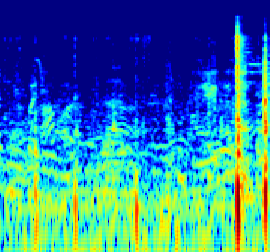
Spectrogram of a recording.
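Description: Volleyballs being struck during warm-up spiking practice: several light thuds, then a loud sharp smack of a spike right at the end.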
